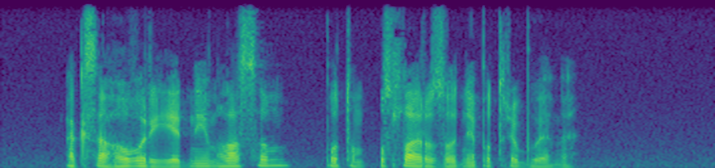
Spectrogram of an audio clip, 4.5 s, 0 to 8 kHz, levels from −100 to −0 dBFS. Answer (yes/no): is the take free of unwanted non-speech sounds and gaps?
no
